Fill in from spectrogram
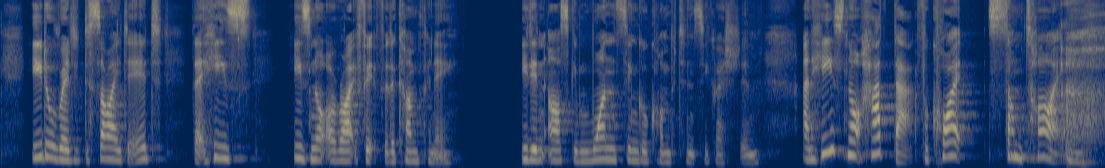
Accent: East of England, United Kingdom; So I grew up in Hertfordshire. So 25-minute drive from London. I was in and out of London a lot. So very diverse.

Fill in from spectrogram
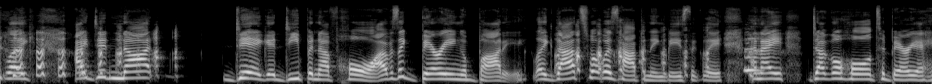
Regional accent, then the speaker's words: Washington, District of Columbia, United States; I grew up in Washington, D.C.

